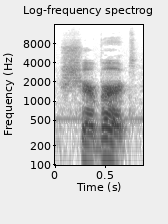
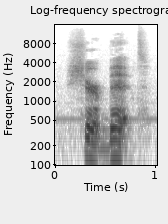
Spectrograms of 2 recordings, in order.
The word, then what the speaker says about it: sherbet: stephen my wife uh always educated me on the pronunciation of sherbet i say sherbert but it's apparently sure bit who knew i have never heard anyone pronounce it sure bit sure bert is what i always hear but then again don't take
